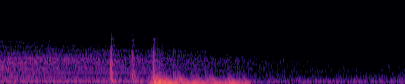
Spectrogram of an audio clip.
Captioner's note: knocking on the door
